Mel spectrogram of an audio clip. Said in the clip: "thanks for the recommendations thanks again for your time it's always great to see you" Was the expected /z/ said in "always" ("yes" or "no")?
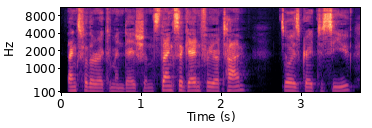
yes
